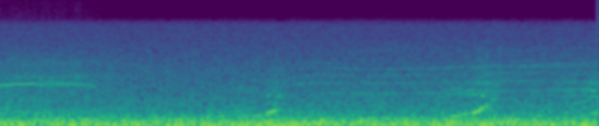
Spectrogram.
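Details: Humpback whale singing underwater: a few short tonal notes, including brief upward-sweeping whoops and a thin high held tone, over a steady low rumbling sea noise.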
